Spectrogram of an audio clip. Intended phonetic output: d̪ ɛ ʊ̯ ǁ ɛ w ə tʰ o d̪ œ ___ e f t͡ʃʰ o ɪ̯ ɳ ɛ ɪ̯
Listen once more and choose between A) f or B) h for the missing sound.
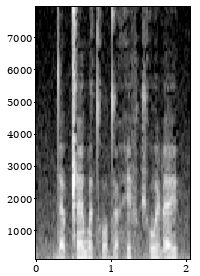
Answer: B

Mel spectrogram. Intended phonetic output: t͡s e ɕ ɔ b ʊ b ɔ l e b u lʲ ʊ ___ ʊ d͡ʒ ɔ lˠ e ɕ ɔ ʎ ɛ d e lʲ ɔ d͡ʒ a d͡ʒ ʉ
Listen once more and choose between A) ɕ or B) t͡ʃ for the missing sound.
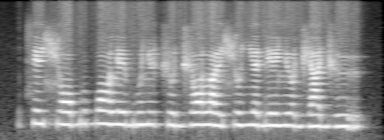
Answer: B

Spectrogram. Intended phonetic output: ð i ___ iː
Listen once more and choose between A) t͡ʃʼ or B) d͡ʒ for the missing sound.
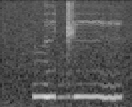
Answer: B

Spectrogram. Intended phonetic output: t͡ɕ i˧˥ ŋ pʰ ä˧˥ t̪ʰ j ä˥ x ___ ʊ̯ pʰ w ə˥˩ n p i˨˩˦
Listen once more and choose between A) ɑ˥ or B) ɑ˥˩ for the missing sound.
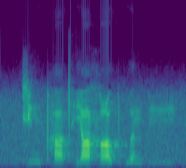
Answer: A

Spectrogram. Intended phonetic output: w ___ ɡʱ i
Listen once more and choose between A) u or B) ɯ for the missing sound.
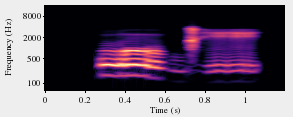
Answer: A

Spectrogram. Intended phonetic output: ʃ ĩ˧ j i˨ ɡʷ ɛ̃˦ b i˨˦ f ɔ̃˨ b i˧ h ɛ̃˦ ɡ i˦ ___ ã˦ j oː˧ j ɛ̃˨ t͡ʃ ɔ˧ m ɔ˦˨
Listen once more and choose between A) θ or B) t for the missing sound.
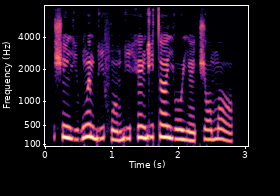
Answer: B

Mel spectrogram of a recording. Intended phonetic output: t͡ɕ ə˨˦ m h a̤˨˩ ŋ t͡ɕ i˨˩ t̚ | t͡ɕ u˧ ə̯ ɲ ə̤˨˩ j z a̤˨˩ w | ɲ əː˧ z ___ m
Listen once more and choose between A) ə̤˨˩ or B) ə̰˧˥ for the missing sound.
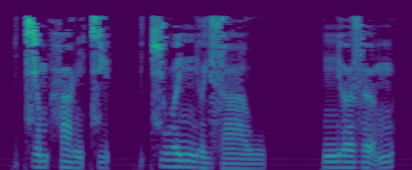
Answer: B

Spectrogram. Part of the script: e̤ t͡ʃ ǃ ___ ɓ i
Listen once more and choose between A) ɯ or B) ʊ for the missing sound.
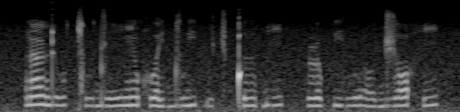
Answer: A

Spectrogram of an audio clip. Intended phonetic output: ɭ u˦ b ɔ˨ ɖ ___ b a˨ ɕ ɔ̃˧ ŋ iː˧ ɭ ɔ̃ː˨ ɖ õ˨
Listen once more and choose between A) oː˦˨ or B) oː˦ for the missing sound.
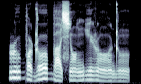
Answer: B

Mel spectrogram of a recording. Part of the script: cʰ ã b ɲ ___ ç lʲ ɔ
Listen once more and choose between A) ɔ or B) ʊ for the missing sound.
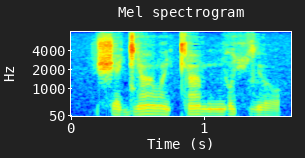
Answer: A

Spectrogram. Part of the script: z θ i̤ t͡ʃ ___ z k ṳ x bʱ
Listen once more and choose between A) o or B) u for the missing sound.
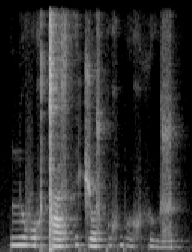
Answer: A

